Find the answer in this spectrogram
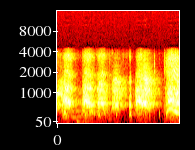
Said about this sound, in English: Yes, it's take your dog to work day here.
